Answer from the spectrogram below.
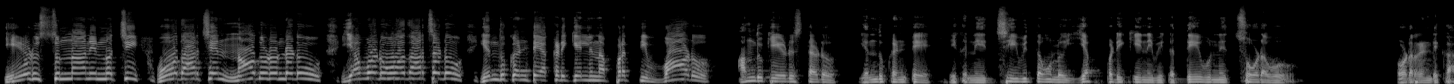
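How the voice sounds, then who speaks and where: Impassioned high-voiced male preacher. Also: moderate pace. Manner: swings between loud high cries and low hushed warnings, repeating phrases. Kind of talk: impassioned revival sermon.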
